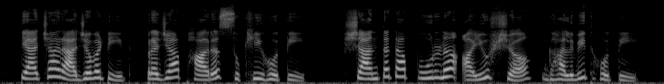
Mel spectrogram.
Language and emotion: Marathi, neutral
